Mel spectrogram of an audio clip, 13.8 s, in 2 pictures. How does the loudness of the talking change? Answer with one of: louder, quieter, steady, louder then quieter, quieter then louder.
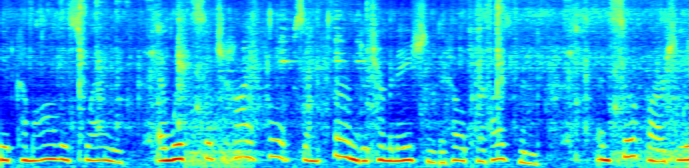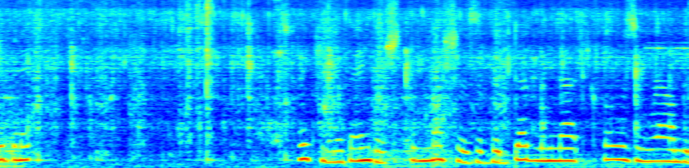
steady.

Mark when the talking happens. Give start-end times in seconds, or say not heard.
0.0-7.2, 9.8-13.7.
